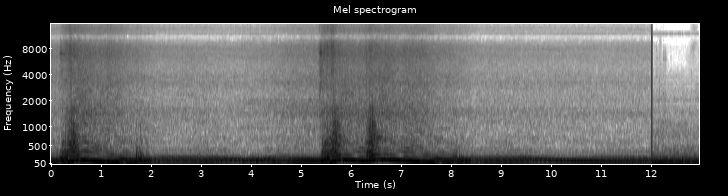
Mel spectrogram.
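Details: 2023 Toyota GR86 just after installing an aftermarket exhaust (transcribed "NVIDIA 1") in place of OEM. Deep low rumble sweeps up and down through two revs, then settles to a steady idle. Normal, mellow, healthy exhaust revving.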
